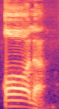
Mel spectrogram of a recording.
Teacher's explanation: तो ये है हम हुरूफ तफ़हीम को, हुरूफ तफ़हीम जब आते हैं अलिफ मद्दा पर तो अलिफ मद्दा को भी मुफ़ख़म कर देते हैं। तो मुफ़ख़म पढ़ते हैं, अलिफ को भी मुंह भर के पढ़ते हैं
